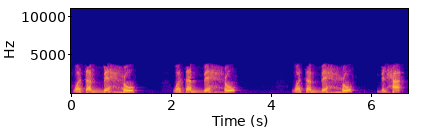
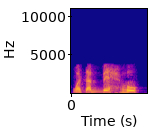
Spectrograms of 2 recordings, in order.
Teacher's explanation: الخطأ قلب حرف الهاء حاء · Shown in: first take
